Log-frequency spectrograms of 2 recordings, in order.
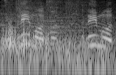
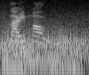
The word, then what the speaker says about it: Plymouth: beach dito sa climout Plimotimut sa American English ang pronunciation niya is fly mouth pero dito ang pag-pronounce dito mut beach dito saut ay ang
